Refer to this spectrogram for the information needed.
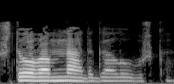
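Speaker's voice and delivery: bored, uninterested low bass voice, level and loud. A narrator reads a lady asking a visitor what she wants, indifferent low bass. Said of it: "спросила она равнодушным низким басом".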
